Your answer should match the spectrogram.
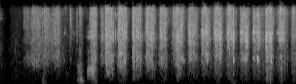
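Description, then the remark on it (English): A dry leaf rattle shaken in quick, steady pulses, producing an airy, crunchy rustle that repeats roughly three times a second, bright and hissy, with no voices over it. “And sometimes hearing that, like, it's a leaf rattle here. Let me shake it.”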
